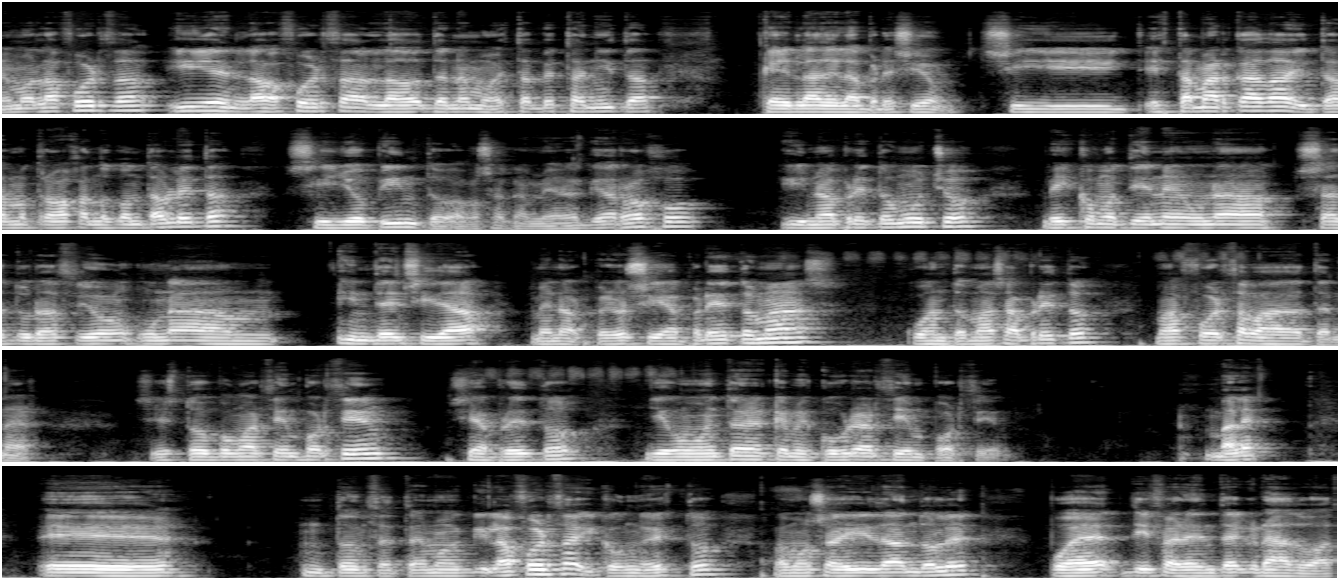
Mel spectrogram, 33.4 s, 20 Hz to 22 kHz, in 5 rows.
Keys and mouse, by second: 9.0-12.6 drag, 12.6-16.4 middle drag, 15.8 f, 16.4 click.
